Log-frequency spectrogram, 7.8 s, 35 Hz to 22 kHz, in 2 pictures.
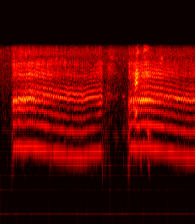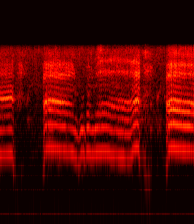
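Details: Russian toy terrier Gerz von Dante, filmed 3 December 2012, howls and whines in long, sustained, slightly wavering notes, each lasting about one and a half to two seconds, separated by short pauses, four bouts in all.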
